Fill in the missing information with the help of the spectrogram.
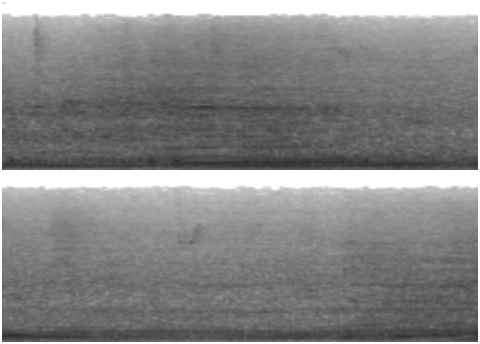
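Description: A steady low engine rumble, with a slight dip and recovery in the second half.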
